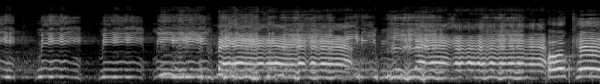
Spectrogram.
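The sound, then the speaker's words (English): Human voices mimic a baby goat's bleating: a few short, high, quavering bleats, then a longer run of loud, wavering, overlapping bleats that trill up and down in pitch. “Oh, yeah, goats are hilarious. Especially the baby ones, they're like...”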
